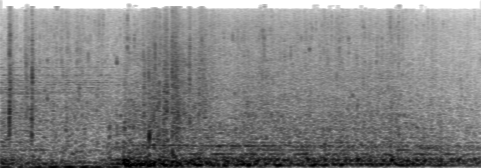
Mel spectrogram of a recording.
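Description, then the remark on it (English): Water sloshes and splashes steadily, with a burst of heavier churning about a second in, as a person is helped into a basin of water surrounding a spring. No voices. “Merope helped Sisyphus into the basin of water that surrounded the spring.”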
